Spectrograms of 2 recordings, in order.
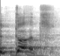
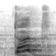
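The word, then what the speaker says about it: Thoth: En effet, terre de Tot. Tot me dit absolument rien. Mais si on l'écrit t o th h le h muet, et ben ça donne le nom d'un dieu égyptien.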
